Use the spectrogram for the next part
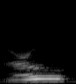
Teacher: पेश की आवाज़ होंठों को गोल करके पढ़ते हैं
